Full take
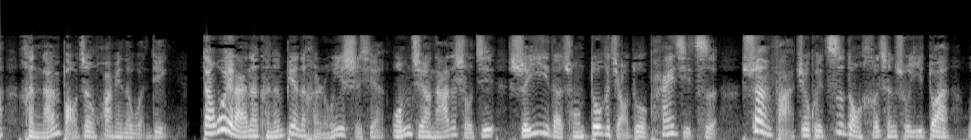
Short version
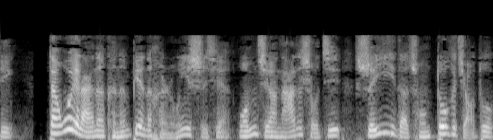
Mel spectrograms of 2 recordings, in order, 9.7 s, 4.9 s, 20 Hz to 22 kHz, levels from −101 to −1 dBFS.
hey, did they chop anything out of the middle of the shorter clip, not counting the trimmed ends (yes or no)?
no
